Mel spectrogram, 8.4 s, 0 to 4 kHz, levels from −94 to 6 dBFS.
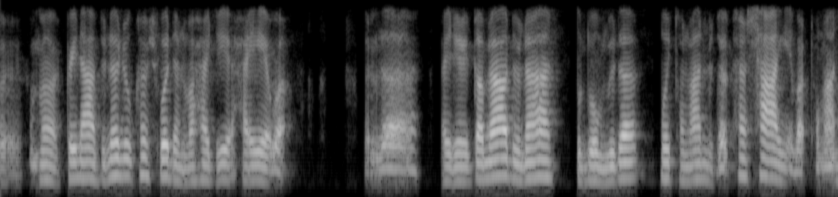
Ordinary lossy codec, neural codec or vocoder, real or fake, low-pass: none; autoencoder, 22.05 kHz, a latent of 192 numbers a frame, VITS, trained on one speaker; fake; 3.6 kHz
